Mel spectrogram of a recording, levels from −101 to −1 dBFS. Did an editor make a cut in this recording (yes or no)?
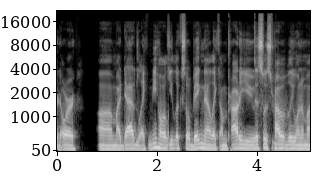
yes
